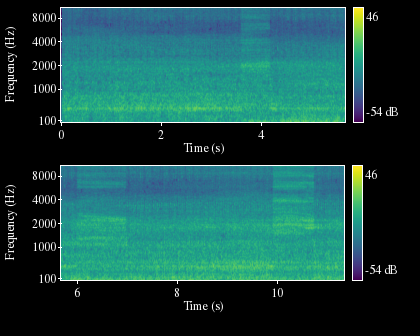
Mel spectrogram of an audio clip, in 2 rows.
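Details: 2008 Mini Cooper Clubman S with misfires that persisted after new coils, spark plugs and fuel filter: an uneven idle with an irregular stumble and a recurring airy gasp every few seconds. The owner wonders if the gasp is the cause.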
